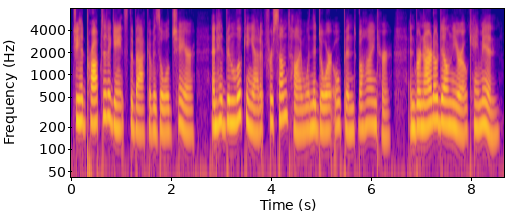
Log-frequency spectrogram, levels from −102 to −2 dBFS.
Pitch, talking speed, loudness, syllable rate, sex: 200 Hz, 220 wpm, -22 LUFS, 5.3 syllables/s, female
